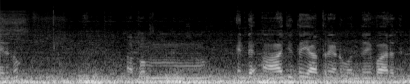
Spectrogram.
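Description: Steady low rumble of an electric train coach, with voices speaking briefly over it twice: once about a second and a half in, and again near three seconds.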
